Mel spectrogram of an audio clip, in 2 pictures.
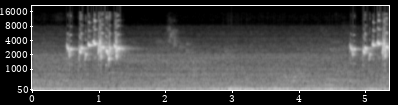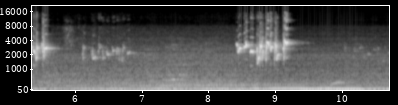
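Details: A tame Iraqi white-eared bulbul, described as having a rough voice and golden throat, sings to train young bulbuls: three short, bright chattering bursts spaced several seconds apart over a steady low hum.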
